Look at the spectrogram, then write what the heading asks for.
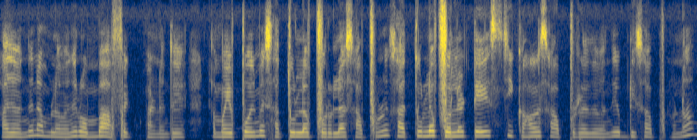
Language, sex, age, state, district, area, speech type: Tamil, female, 30-45, Tamil Nadu, Ariyalur, rural, spontaneous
